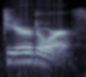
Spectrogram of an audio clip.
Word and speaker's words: Deardorff: name by the way it's dear dwarf like you're writing a letter to a dwarf okay dear dorf is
